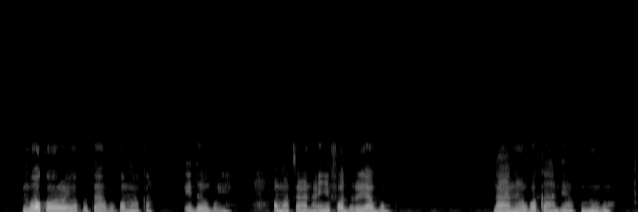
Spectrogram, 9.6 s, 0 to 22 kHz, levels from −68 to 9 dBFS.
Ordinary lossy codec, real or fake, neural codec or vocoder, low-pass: Opus, 16 kbps; real; none; 7.2 kHz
